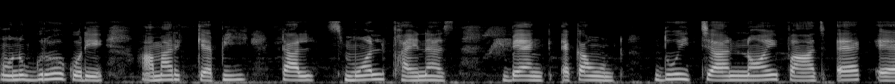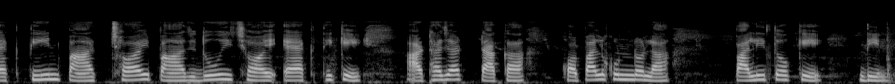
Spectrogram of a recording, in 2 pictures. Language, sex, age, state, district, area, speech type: Bengali, female, 60+, West Bengal, Paschim Medinipur, rural, read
